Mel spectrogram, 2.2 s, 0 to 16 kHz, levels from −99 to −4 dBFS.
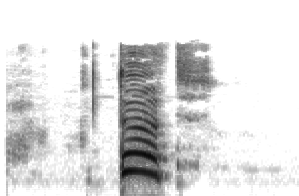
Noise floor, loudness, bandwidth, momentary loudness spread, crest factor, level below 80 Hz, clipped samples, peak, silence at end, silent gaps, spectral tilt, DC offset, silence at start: -81 dBFS; -13 LUFS; 7.8 kHz; 25 LU; 18 dB; -64 dBFS; under 0.1%; -2 dBFS; 0.8 s; none; -2 dB/octave; under 0.1%; 0.9 s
